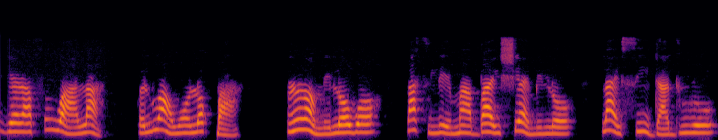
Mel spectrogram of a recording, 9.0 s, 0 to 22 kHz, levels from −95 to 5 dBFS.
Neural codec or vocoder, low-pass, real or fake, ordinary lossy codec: none; 7.2 kHz; real; none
